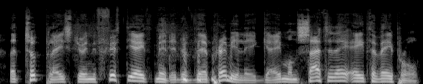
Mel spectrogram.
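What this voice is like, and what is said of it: Old newsreel announcer voice. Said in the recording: “put on my Path News voice,”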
